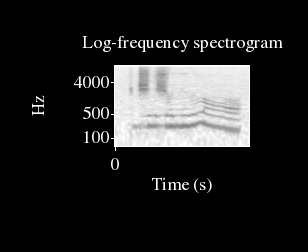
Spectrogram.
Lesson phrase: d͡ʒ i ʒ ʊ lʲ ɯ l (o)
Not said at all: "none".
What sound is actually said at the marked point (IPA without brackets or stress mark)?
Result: ɔ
